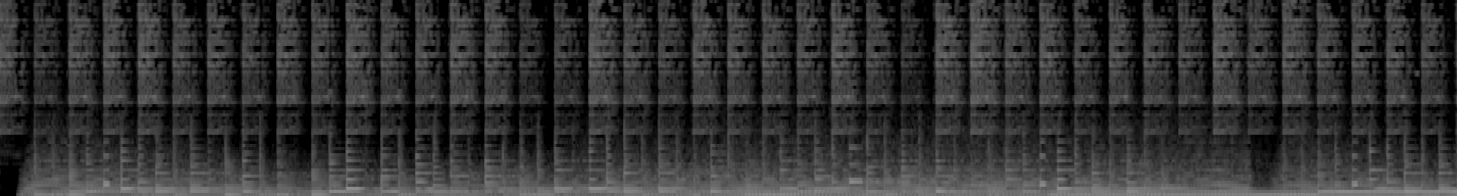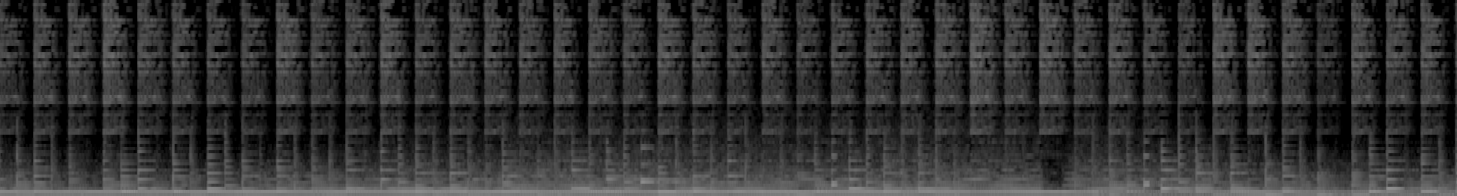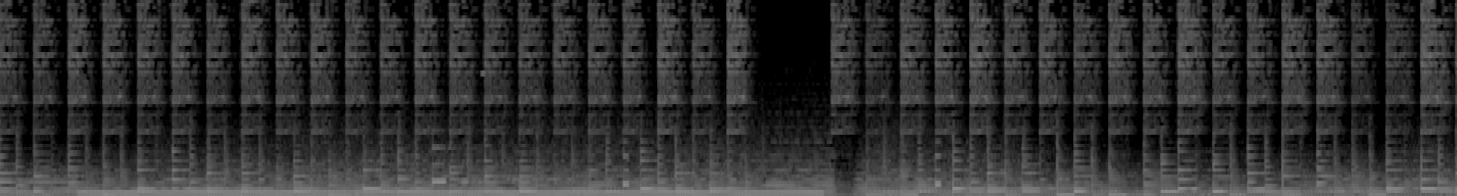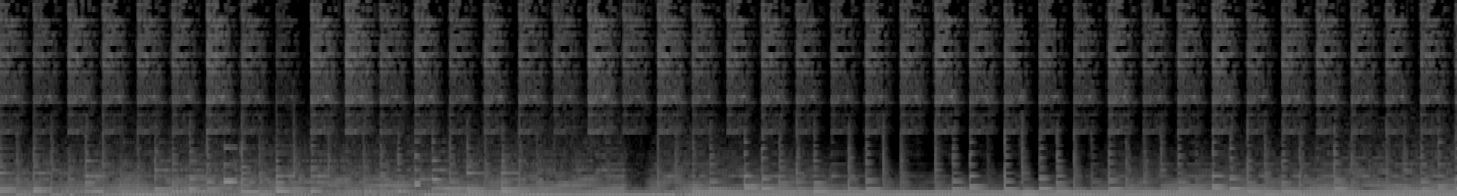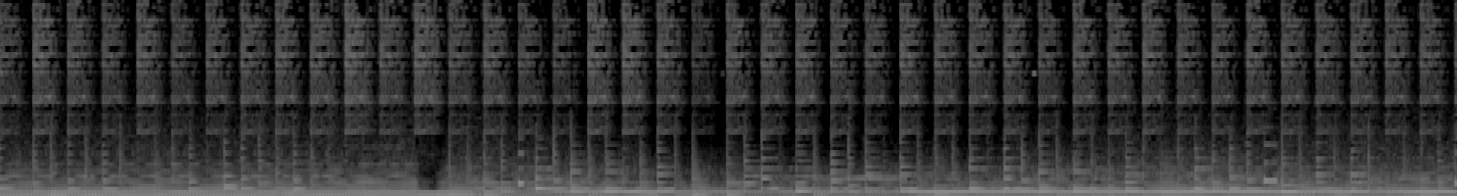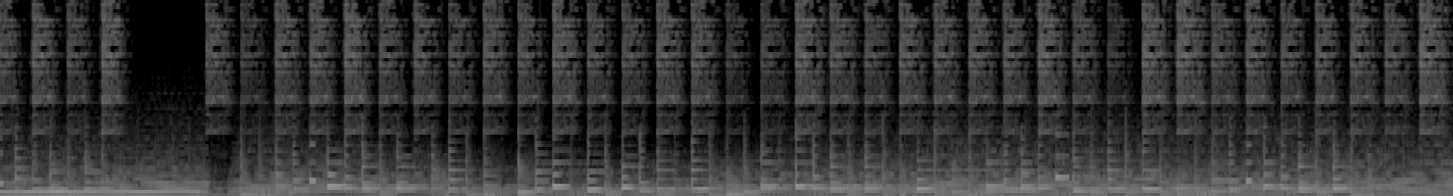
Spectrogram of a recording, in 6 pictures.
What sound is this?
background arpeggiator e-music experimental fragment.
